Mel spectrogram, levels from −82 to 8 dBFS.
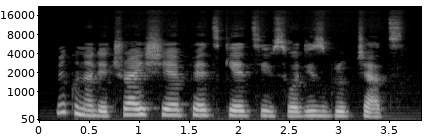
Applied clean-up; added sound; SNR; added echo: none; none; none; none.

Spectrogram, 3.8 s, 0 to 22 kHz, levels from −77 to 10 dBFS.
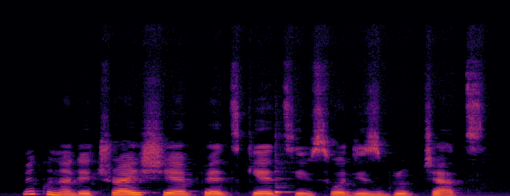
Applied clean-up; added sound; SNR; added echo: none; Cowbell; 13 dB; none.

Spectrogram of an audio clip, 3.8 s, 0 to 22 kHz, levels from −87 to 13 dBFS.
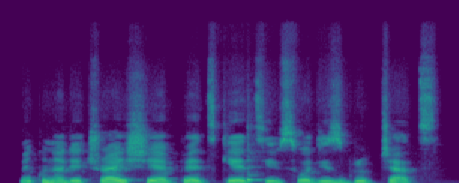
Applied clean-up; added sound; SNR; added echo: neural mask model RNNoise.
